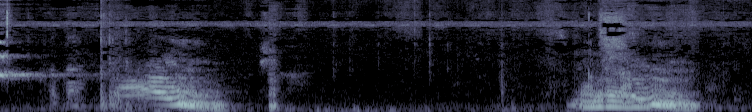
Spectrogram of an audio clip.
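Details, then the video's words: Wild tiger sighted in Ranthambhore National Park gives two deep, drawn-out roars, each lasting about a second with a rough, pulsing low tone, separated by a few seconds of quiet; people talk nearby in Hindi and English. "Tiger Roar"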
